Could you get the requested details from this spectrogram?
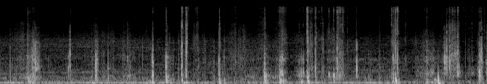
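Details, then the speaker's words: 2008 Ford Escape Hybrid, front steering worked back and forth by hand: sharp irregular pops, a few per second, on both sides, from a worn steering shaft U-joint at the steering gear. It mimics a tie rod end, and the popping stops when the tie rod end is pulled. "It's that U-joint coming right off that steering gear. It's that U-joint wore out popping. It makes it seem like it's a tie rod end."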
